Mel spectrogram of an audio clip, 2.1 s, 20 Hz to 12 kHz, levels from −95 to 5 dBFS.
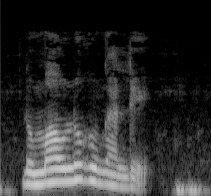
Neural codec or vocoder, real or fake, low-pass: none; real; 7.2 kHz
